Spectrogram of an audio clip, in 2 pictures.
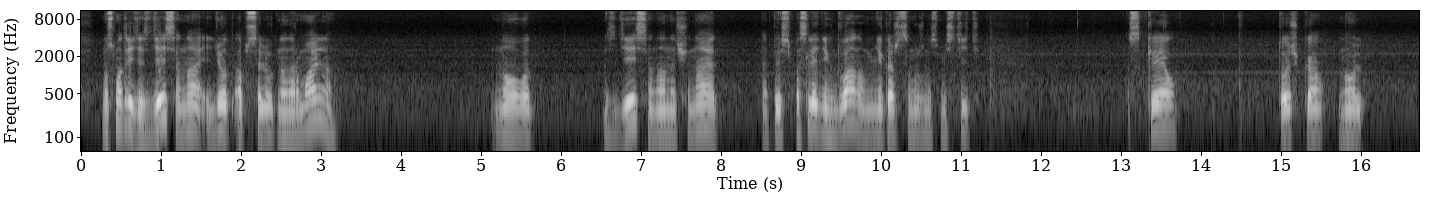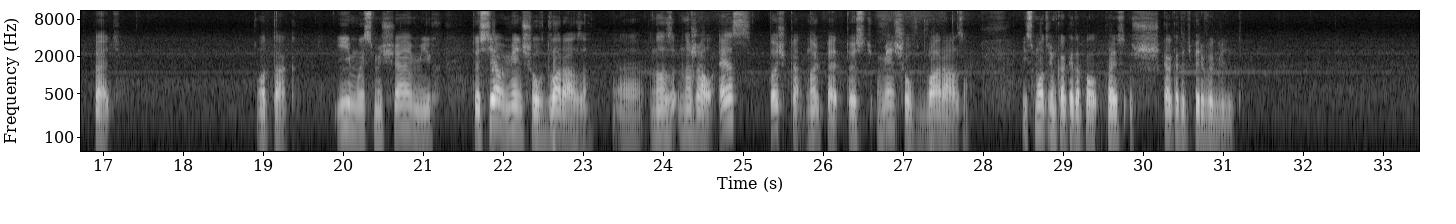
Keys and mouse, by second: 0.3-2.0 drag, 9.4-12.0 drag, 13.0 s, 20.3 g, 28.8-30.7 drag, 31.4 alt+a.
